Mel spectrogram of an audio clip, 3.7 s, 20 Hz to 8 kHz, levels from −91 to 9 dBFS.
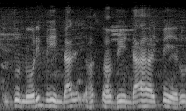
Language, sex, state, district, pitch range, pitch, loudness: Bajjika, male, Bihar, Vaishali, 140-155 Hz, 140 Hz, -21 LUFS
